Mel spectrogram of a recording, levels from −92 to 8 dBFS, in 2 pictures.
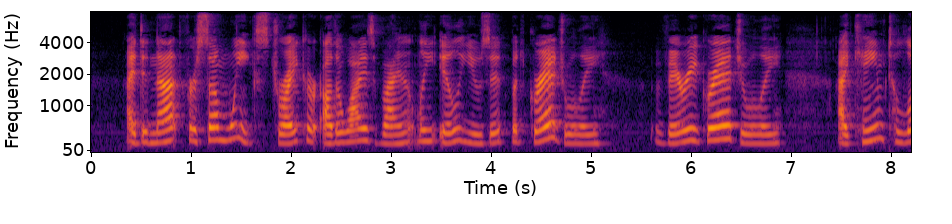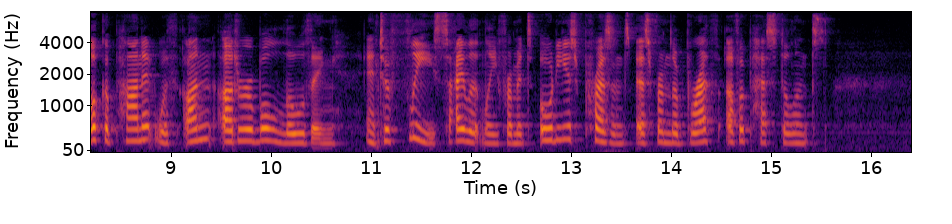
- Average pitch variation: Yes, average, 4.2 semitones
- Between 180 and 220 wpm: No, average, 150 wpm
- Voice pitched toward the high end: Yes, high, 225 Hz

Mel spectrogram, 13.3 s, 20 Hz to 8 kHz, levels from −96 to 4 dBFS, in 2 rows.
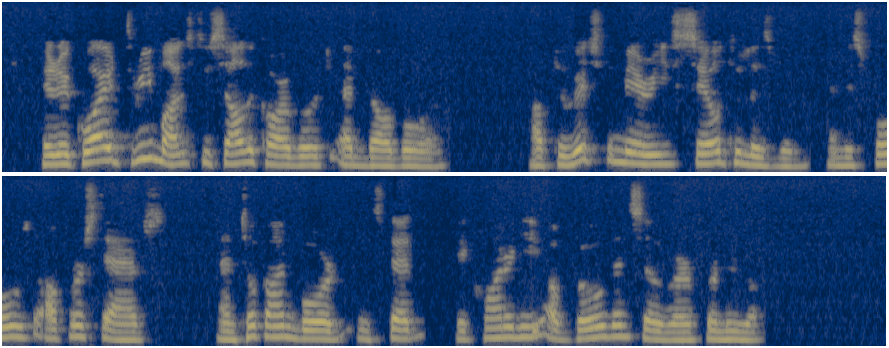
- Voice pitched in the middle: Yes, medium, 165 Hz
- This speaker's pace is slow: No, average, 165 wpm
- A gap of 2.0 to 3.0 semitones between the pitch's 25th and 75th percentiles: No, average, 4.6 semitones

